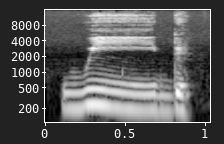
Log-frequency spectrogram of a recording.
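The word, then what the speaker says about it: we'd: of cigarettes a day weed weed same pronunciation as a plant that grows in your garden where you don't like it a weed weed and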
